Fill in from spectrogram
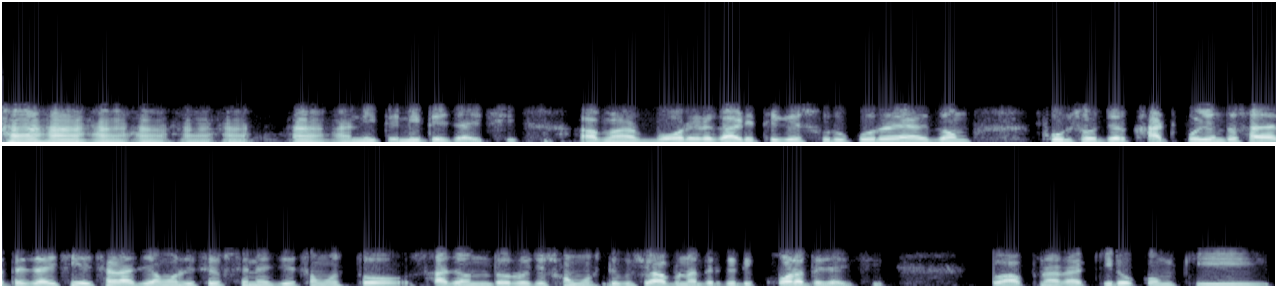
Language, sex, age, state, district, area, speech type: Bengali, male, 18-30, West Bengal, North 24 Parganas, rural, conversation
